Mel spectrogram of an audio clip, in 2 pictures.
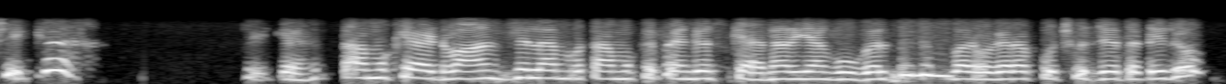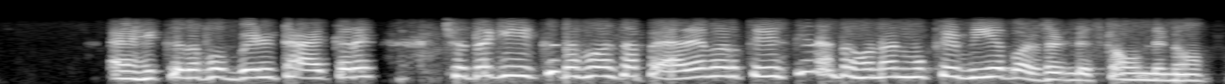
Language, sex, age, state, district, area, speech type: Sindhi, female, 30-45, Uttar Pradesh, Lucknow, urban, conversation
